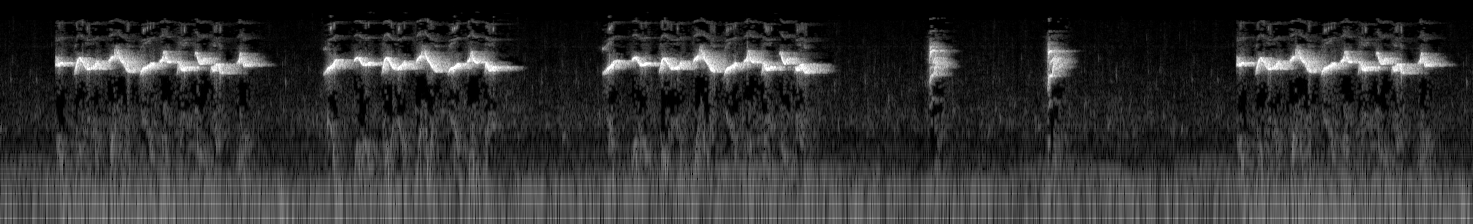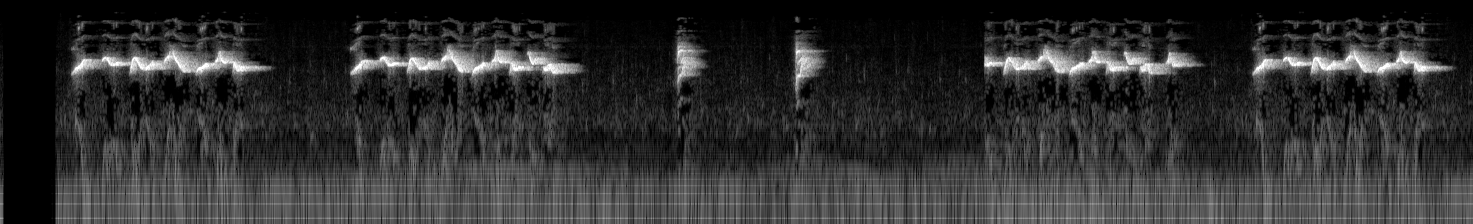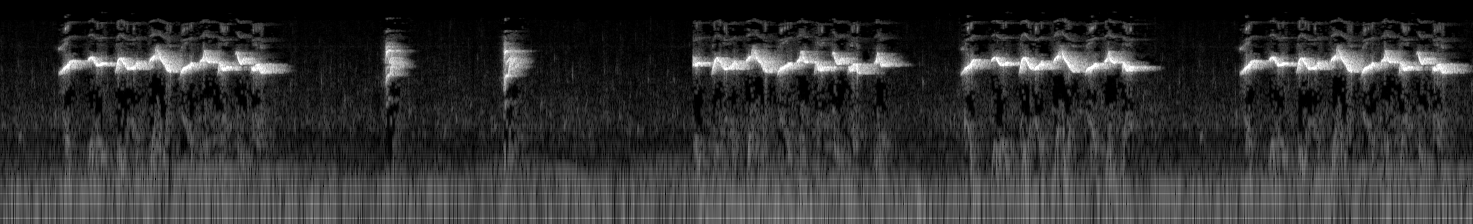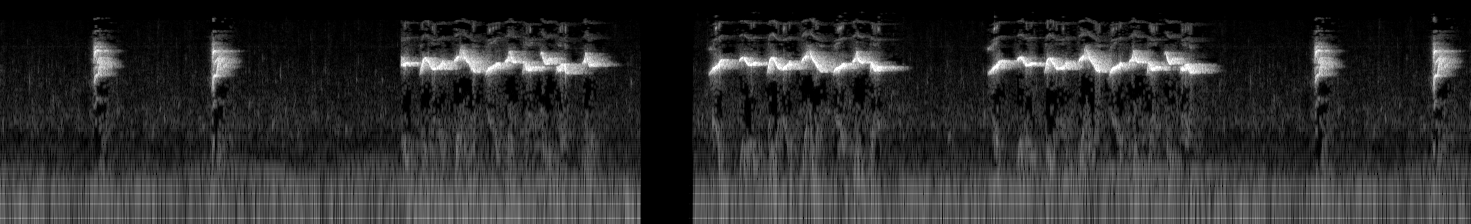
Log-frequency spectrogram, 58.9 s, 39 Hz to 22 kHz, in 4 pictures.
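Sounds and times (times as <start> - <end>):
bird warbling song: 0.6 - 5.2, 6.0 - 8.3, 9.3 - 9.6, 10.4 - 10.8, 12.4 - 14.6, 15.4 - 17.4, 18.2 - 20.6, 21.5 - 21.8, 22.6 - 23.1, 24.6 - 29.2, 30.0 - 32.4, 33.3 - 33.6, 34.5 - 34.9, 36.4 - 41.1, 41.8 - 44.2, 45.1 - 45.4, 46.3 - 46.6, 48.2 - 50.4, 51.3 - 53.2, 54.1 - 56.4, 57.3 - 57.7, 58.5 - 58.9.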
